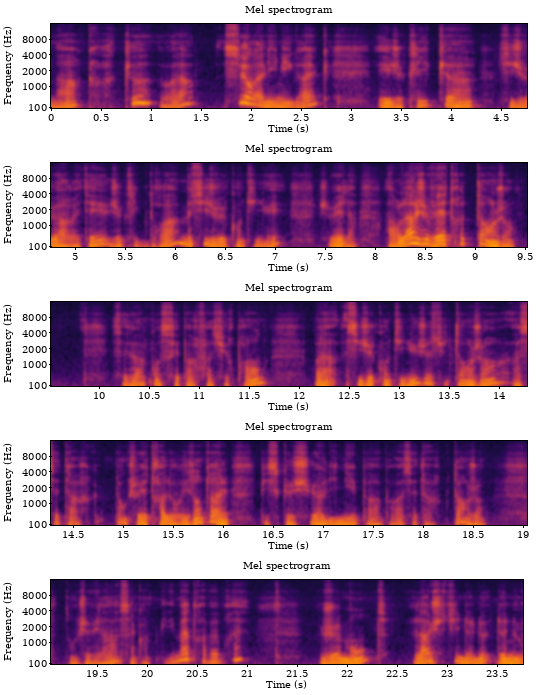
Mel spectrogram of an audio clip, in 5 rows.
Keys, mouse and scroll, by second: 1.4 click, 20.9 click.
